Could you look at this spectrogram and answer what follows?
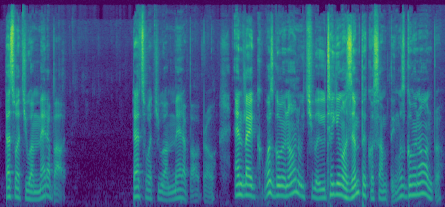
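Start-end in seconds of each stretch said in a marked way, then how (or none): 4.7-8.8 higher and louder, pressing him; loud disbelief. Real, not acted. Vlogger pressing the politician on screen, loud disbelief. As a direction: demand an answer, incredulous.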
